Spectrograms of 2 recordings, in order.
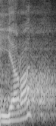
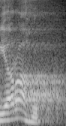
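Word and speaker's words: يَرَهُ: Wa may ya'mal mithqala dzarratin syarran yarah. Kalau diberhentikan bacanya yarah, tapi kalau dibaca langsung yarahu.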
